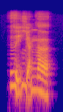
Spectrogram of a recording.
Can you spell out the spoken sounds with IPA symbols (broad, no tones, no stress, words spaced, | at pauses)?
ðḭ ʎa̰ŋɐ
